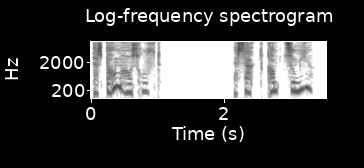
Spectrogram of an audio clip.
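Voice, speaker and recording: A man voicing an eager, excitable young girl in a storybook reading, high and breathless. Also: slow, slightly rough, no echo, studio quality, exaggerated voice.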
